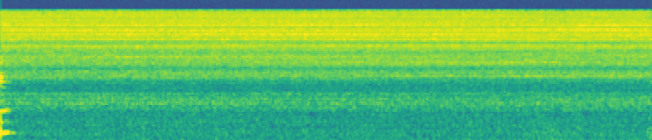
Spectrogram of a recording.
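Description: Steady hiss of compressed air blowing from the air-assist nozzle on a diode laser engraver's head while it engraves, with a few faint steady high tones under it.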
